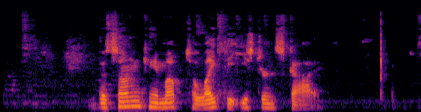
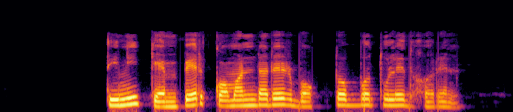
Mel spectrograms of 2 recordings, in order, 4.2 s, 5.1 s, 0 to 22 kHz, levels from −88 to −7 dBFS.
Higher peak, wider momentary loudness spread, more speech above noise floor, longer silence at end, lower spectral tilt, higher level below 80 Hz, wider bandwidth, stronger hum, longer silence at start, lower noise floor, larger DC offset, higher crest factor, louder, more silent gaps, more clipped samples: second, -12 dBFS vs 0 dBFS; first, 20 LU vs 12 LU; second, 35 dB vs over 75 dB; second, 0 s vs 0.55 s; second, -4.5 dB/octave vs -7.5 dB/octave; second, -72 dBFS vs -54 dBFS; first, 15.5 kHz vs 7.8 kHz; neither; second, 0.2 s vs 1.05 s; second, -67 dBFS vs under -90 dBFS; neither; first, 22 dB vs 16 dB; second, -33 LUFS vs -15 LUFS; neither; neither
